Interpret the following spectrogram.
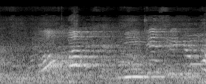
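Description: A child's voice delivering a Tibetan opera (lhamo) line, rising in pitch and then holding a note, in a large hall.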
